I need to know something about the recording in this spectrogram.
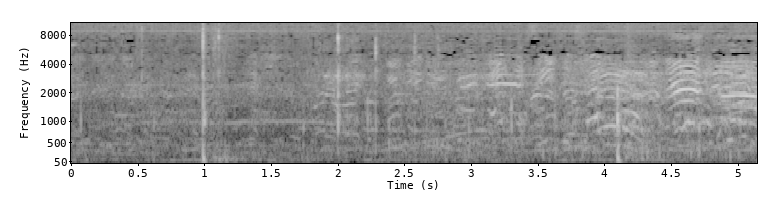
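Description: A football is kicked with a sharp thud.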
